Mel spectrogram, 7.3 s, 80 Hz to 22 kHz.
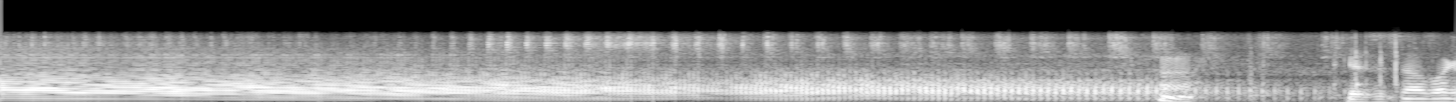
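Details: First test of a homemade Model 2 siren built from a 50-year-old Thunderbolt chopper motor, a new Federal Model 2 stator and an experimental aluminum air tube. The strong tone glides smoothly down as the rotor coasts, with no rubbing or rattle; it sounds healthy.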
